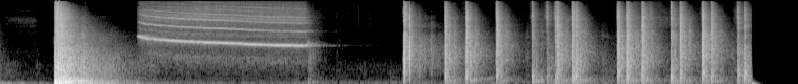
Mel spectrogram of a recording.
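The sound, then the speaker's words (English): Fireworks go off: one loud boom, then a shrill whistling rocket for a couple of seconds, followed by a rapid, uneven run of sharp crackling bangs. No voices. “Do you live in Ireland and want to use fireworks?”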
